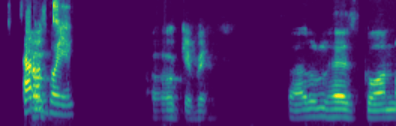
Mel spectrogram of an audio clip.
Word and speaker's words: Sarul Bhuiya: Mungun, how do you pronounce the Sarul Bhuiya name? Can you hear me? Yeah, you are correctly pronouncing. Sarul Bhuiya.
